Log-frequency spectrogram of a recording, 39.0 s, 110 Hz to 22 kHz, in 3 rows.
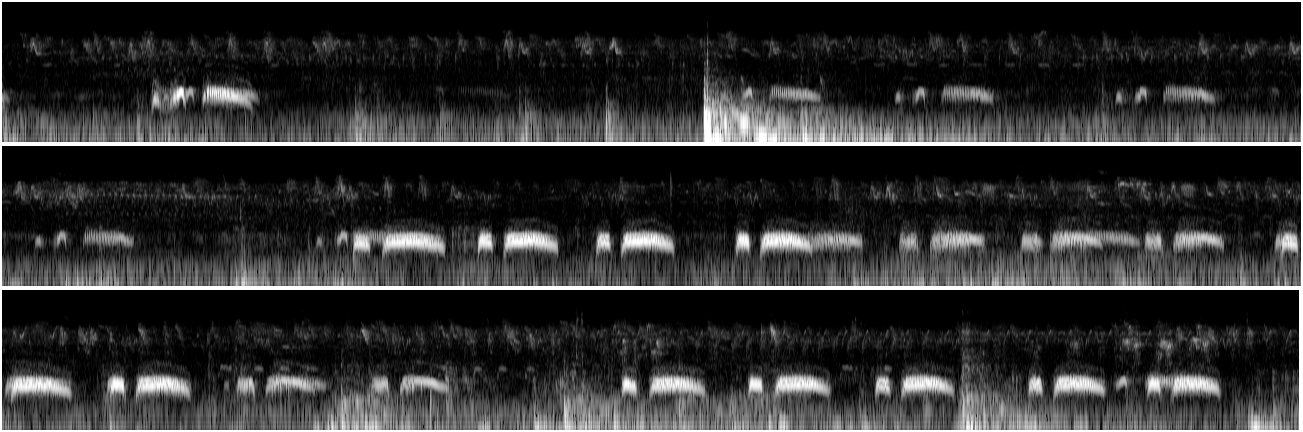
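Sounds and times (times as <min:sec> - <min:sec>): small birds chirping: 0:00.0 - 0:38.9
doves cooing: 0:01.3 - 0:03.6, 0:08.9 - 0:10.2, 0:11.0 - 0:38.9
sudden thump: 0:07.0 - 0:09.8.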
